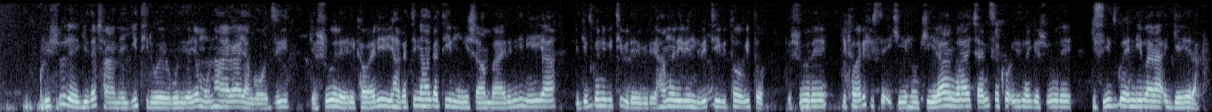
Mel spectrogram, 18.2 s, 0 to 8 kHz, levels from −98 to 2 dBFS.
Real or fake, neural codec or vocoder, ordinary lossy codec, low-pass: fake; vocoder, 22.05 kHz, 80 mel bands, WaveNeXt; Opus, 64 kbps; 7.2 kHz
